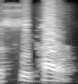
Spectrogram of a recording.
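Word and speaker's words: cipher: उरण हो सकते हैं सीवाई पी एच ई आर सिफर सिफर मीस क्या होता है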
